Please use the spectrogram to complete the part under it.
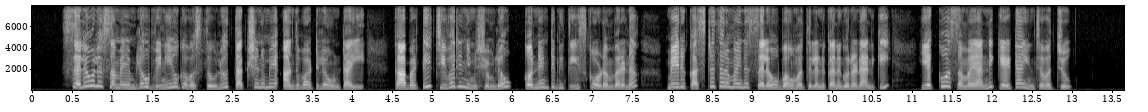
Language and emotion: Telugu, neutral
